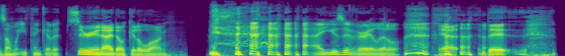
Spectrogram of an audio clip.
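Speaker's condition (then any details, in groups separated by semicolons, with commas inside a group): No condition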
